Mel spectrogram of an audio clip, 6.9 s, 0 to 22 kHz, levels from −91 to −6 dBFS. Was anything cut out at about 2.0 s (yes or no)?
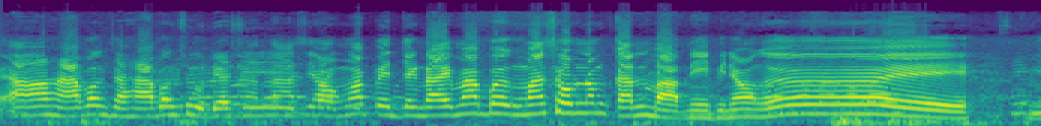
yes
